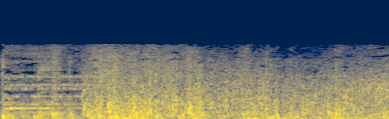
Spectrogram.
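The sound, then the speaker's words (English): Heavy rain pours down in a dense, continuous hiss, heard from under a canvas tarpaulin in the back of a truck heading west into the hills past Bragg Creek, while a deep, rolling rumble of thunder swells underneath and keeps going for the whole stretch, with no voices. “It's pouring rain.”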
